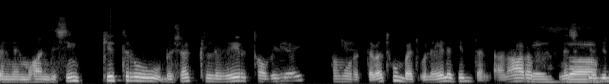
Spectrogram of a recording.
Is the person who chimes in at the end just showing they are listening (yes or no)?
yes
